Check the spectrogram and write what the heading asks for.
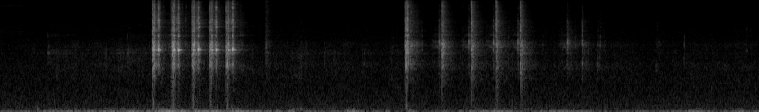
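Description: Airsoft pistol firing two quick strings of about five sharp shots each, the first about a second and a half in and the second about four seconds in, followed by a few fainter clicks.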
